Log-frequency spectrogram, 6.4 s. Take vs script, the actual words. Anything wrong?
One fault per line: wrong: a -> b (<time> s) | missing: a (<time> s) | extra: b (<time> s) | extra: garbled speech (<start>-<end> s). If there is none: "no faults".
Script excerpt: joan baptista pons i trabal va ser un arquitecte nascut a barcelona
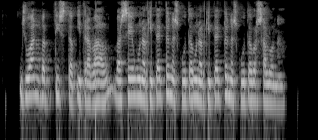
missing: pons (1.5 s)
extra: un arquitecte nascut (4.0 s)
